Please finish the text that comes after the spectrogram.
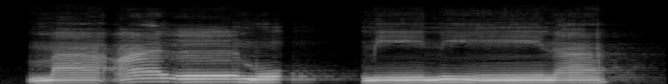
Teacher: hamzah punya sifat syiddah tertahan.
